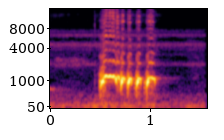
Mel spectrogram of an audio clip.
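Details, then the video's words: Local zebra dove delivering one big, ringing song phrase, a bright first note followed by a rapid rolling series of four or five pulsed coos. "perkutut lokal gacor suara besar nyaring"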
